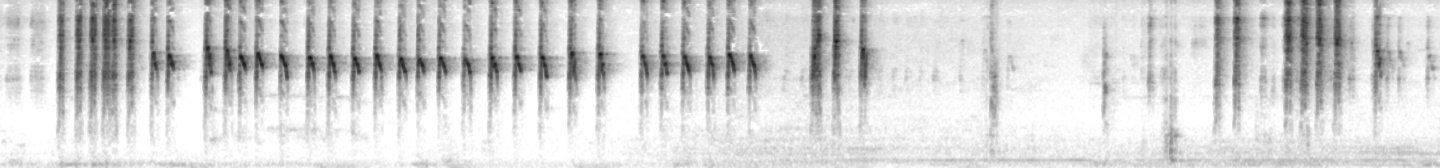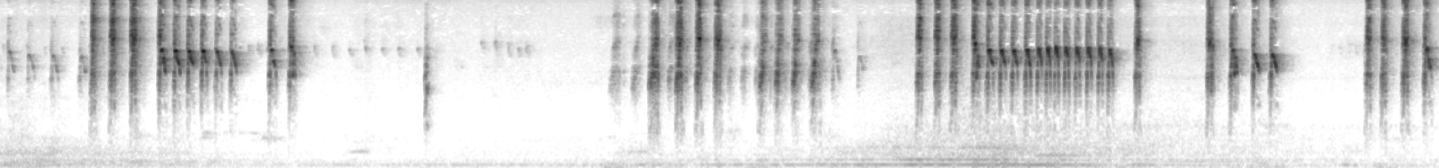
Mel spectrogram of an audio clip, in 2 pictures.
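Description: Grey-cheeked bulbul (cucak jenggot) singing in fast chattering runs of sharp repeated notes, in several bursts with short pauses and a longer quiet gap a little past the middle.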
